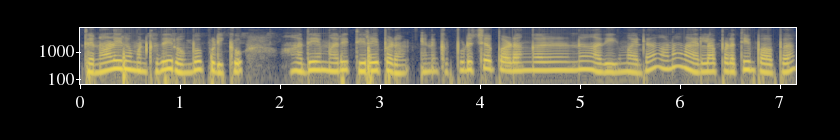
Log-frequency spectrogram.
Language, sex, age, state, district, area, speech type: Tamil, female, 18-30, Tamil Nadu, Coimbatore, rural, spontaneous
